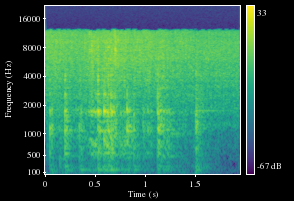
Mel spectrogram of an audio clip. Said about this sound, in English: we're just going to soften the leek. We're not going to brown it or sauté it.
